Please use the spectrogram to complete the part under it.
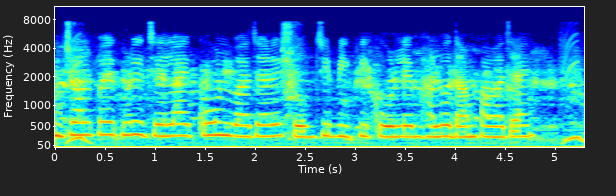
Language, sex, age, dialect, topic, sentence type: Bengali, female, 18-24, Rajbangshi, agriculture, question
